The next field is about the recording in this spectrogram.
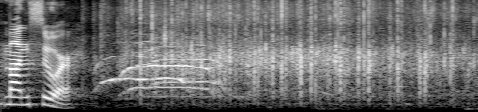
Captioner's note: applause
